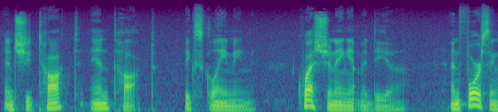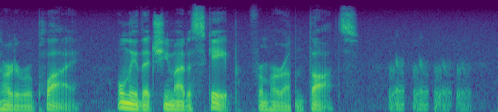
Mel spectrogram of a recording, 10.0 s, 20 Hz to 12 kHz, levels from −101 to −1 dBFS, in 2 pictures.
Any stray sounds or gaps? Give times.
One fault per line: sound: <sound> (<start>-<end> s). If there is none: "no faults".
sound: dropout (7.9-7.9 s)
sound: laugh (8.9-9.7 s)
